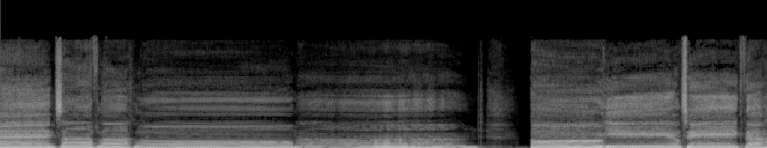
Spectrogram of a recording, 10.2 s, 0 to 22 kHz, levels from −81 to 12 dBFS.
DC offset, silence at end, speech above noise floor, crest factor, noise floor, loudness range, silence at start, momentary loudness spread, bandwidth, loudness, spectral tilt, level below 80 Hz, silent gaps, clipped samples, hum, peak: under 0.1%; 0 s; 28 dB; 18 dB; -45 dBFS; 5 LU; 0 s; 10 LU; 16.5 kHz; -18 LUFS; -5.5 dB/octave; -50 dBFS; none; under 0.1%; none; 0 dBFS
